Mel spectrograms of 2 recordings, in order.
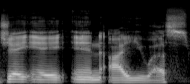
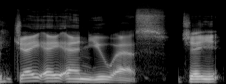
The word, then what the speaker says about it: Janus: That's spelled Janius, right? No. In Roman mythology. No, Janus.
